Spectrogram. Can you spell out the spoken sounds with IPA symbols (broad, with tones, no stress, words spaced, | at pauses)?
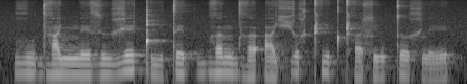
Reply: ɣu˨dʱa˨ɲne˨zʉ˨ ɣe˦ǃi˨ te˦˨t bʱɐ˦ndʱɐ˨ʔa˨ çɵ˦xʈʰi˦t ʈʰɐ˨ɬi˨wtɵ˦˨xle˨˦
